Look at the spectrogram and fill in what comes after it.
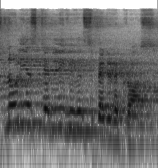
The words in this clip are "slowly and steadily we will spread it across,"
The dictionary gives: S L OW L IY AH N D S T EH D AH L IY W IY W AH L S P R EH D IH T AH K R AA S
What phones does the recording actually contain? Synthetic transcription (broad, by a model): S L OW L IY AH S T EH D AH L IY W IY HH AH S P EH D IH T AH K R AA S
